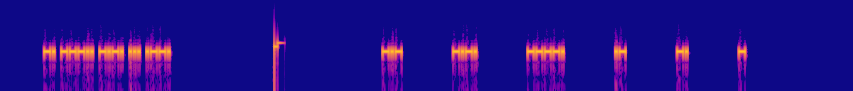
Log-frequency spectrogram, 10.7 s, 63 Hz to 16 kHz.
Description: Morse code, heard as a keyed tone, about 41 wpm, spaced as for 18 wpm, 700 Hz. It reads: N8CSP KC9ANT
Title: USA Call Signs - 8x Character Spacing - 45wpm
